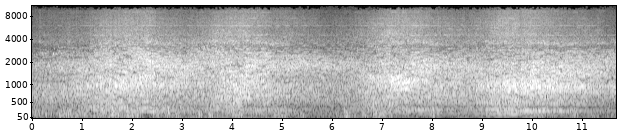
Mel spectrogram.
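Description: Cars drive past close by, one after another, their noise swelling and fading.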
